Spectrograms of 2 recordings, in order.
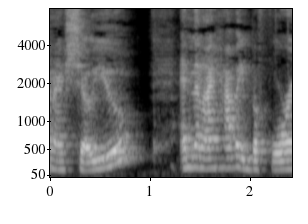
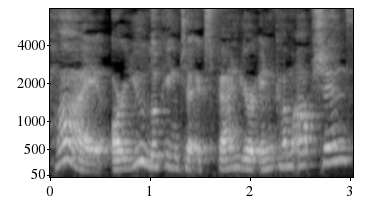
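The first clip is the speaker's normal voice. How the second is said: stiff, mechanical robot voice. Showing how not to pitch people: robotic salesperson voice. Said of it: "Mister Robot".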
